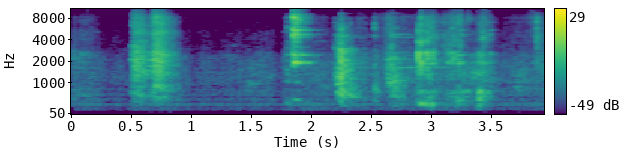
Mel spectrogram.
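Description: Spoon scooping two spoonfuls of semolina (rava) from a container in a home kitchen, giving a few scattered metallic clinks and scrapes close up.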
